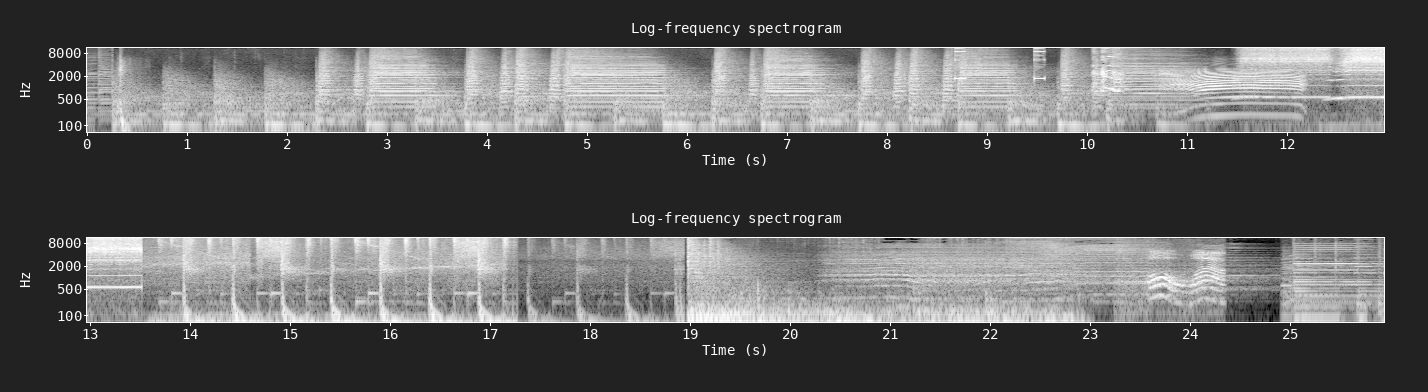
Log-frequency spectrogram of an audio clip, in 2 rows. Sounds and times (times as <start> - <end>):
Music: 0.0 - 11.0, 12.7 - 20.1, 22.6 - 25.9
Speech: 23.6 - 24.4.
